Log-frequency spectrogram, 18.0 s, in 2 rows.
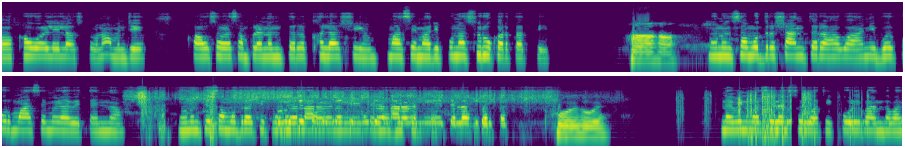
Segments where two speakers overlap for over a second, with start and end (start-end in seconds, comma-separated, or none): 11.7-13.4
